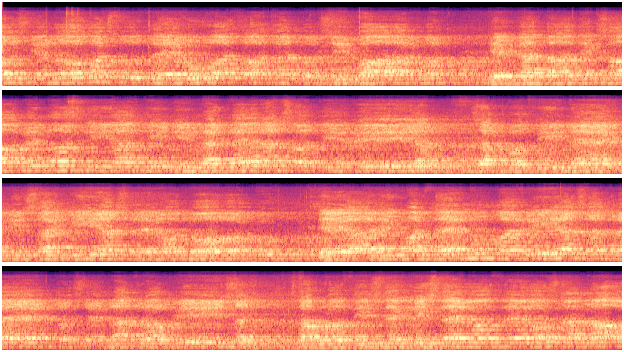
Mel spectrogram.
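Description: Orthodox Byzantine chant sung by a group of cantors: a melody moving over a steady low held note, the ison drone, in continuous phrases, with a new phrase beginning about two-thirds of the way in.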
